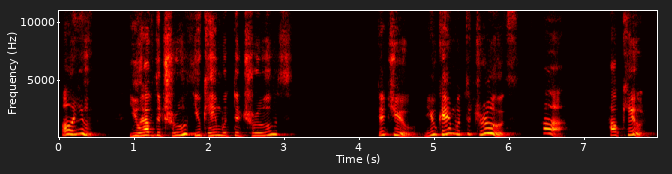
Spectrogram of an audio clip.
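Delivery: high-pitched, drawn-out mock wonder; condescending mockery. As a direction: tease him like a cute little kid. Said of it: "not gonna take him too seriously".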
